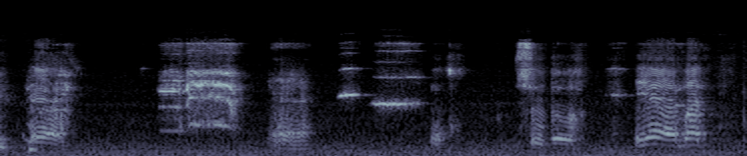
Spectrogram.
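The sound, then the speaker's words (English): A parrot mimics a ringing telephone with a series of fairly loud squawky bursts and a few clear electronic-sounding beeps and trills, separated by short pauses. “Yeah, he makes that kind of noise so that he can take it, you know. He does that and he imitates the phone.”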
